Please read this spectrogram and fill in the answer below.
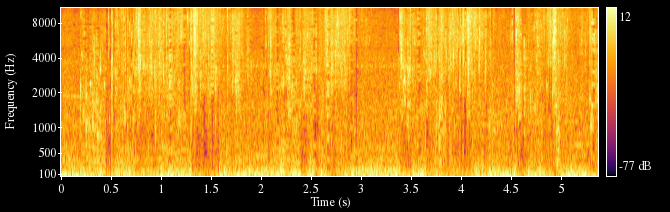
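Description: Water splashing as it is scooped from a plastic bucket and poured onto raw clay in a pit, wetting it to prepare it for pottery. The splashes come irregularly, several short strokes a second apart.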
